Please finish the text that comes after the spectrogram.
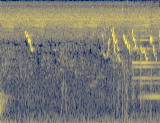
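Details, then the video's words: Lombok yellow white-eye (kecial kuning) song played as a lure to make kept birds sing: thin, high, quick descending chirps, sparse at first then a rapid run near the end, over a steady high-pitched hiss. "Pancingan Kecial Kuning Ampuh Bikin Kecial Jadi Sehat Dan Rajin Bunyi"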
